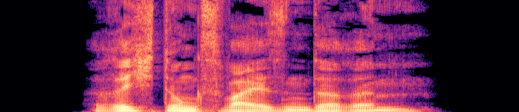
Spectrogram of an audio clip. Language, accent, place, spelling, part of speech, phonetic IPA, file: German, Germany, Berlin, richtungsweisenderem, adjective, [ˈʁɪçtʊŋsˌvaɪ̯zn̩dəʁəm], De-richtungsweisenderem.ogg
- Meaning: strong dative masculine/neuter singular comparative degree of richtungsweisend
